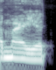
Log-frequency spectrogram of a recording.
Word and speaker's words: Marriott: sa Ba't Marriott i-pronounce it? Hotel Gala o po. gala? Oh. Sa Marriott Hotel po, Marriott.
